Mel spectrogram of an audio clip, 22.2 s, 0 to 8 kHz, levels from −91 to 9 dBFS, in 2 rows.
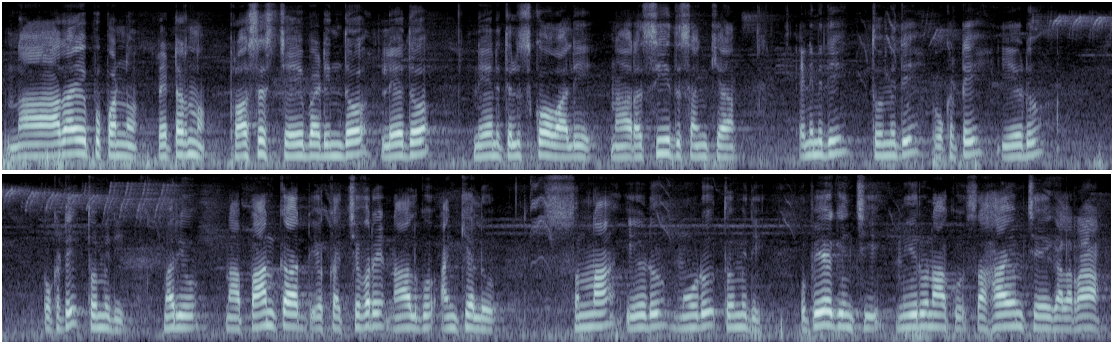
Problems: constant background noise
